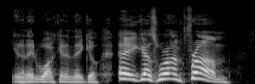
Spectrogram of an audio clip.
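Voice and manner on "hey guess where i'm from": very high-pitched put-on New York accent. Retelling New Yorkers walking into the newsstand: imitating a New Yorker. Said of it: "they're New Yorkers".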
